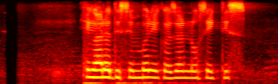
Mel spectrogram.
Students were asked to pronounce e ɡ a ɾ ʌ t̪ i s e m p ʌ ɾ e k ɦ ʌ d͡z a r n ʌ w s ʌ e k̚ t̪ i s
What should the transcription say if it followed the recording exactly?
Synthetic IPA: e ɡ a ɾ ʌ d̪ i s e m b ʌ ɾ e k ɦ ʌ d͡z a r n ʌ w s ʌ e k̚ t̪ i s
